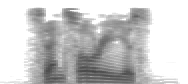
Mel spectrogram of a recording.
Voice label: "censorious", English; adjectives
